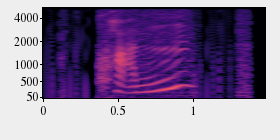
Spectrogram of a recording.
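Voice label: "kwan2", Cantonese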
